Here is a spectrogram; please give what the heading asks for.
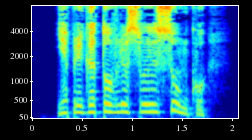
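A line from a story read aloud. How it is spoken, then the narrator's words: Hurried. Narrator (Russian): торопливо сказал Стинни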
